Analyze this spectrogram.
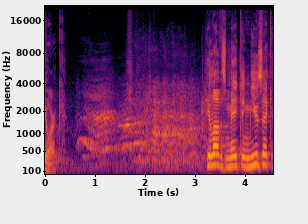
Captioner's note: laughing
